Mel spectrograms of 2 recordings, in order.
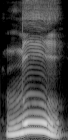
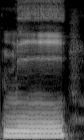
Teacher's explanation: ni in the falling tone meaning this and mi in the low tone meaning noodles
